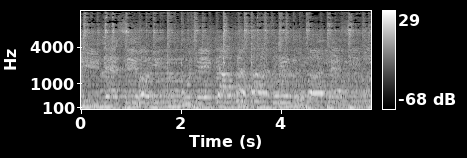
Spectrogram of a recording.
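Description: A man singing into a microphone over loud backing music with a steady beat.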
